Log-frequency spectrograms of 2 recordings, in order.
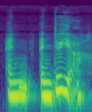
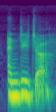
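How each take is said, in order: First: The word is pronounced the Italian way. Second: The word is pronounced in an anglicized way. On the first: This is how it is pronounced in Italy. "because that's how they pronounce it in Italy" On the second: This is the habitual local pronunciation. "I've always said Nduja"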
